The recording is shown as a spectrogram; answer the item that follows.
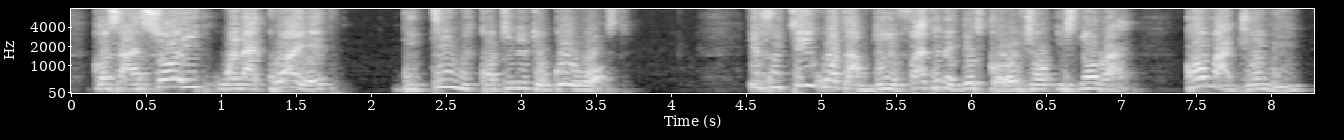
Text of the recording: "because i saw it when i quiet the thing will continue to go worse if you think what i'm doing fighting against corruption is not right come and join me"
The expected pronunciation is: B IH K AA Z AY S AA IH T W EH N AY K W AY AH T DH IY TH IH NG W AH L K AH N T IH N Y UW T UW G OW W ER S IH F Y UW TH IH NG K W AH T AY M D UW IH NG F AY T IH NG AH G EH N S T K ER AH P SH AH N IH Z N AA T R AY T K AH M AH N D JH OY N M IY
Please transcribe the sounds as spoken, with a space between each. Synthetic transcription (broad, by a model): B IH K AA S AY S AA IH T W EH N AY K W AY AH T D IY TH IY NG W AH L K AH N T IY N Y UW T UW G OW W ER S IH F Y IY T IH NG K W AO T AY M D UW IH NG F AY T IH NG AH G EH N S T K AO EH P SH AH N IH S N AA T R AY T K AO M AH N JH OY N M IY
